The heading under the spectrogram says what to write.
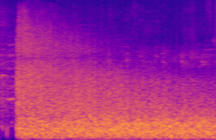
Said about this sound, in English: Fire the cannon.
